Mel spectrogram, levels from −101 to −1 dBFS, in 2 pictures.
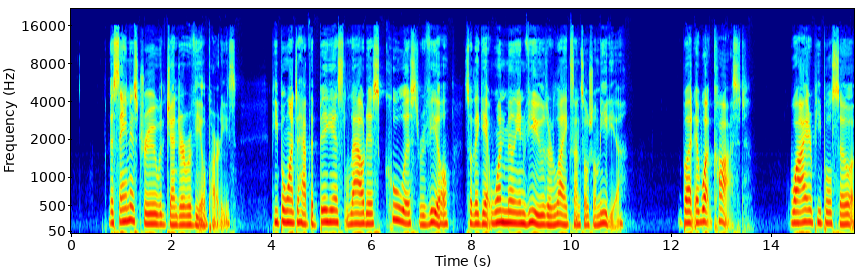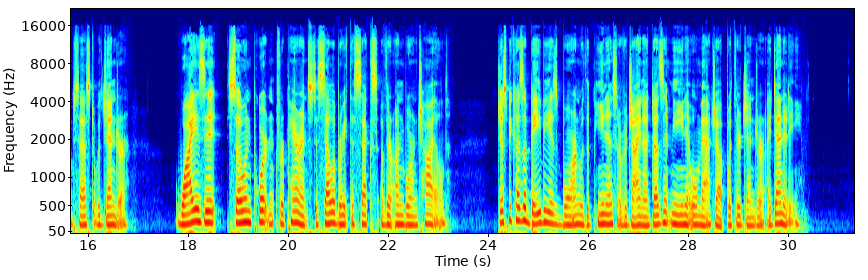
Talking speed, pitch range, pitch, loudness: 145 wpm, 160-200 Hz, 175 Hz, -18 LUFS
